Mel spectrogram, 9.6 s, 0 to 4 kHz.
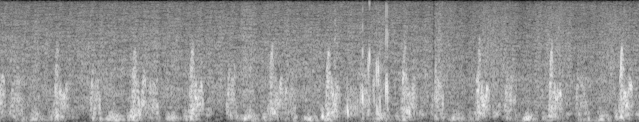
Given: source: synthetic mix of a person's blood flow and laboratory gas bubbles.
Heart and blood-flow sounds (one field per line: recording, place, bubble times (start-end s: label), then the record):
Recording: Doppler ultrasound of blood flow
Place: precordium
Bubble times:
4.96-5.08 s: bubbles
5.17-5.38 s: bubbles
5.41-5.85 s: bubbles
From the record:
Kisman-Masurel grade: 213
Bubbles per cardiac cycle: several, 3 to 8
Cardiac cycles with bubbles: 1 to 10%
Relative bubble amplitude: loud (0.450 to 0.775)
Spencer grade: 1 (occasional bubble signal discernible with the cardiac motion signal, with majority of cardiac periods free of bubbles)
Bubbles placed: only in the low amplitude regions of the cardiac cycle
